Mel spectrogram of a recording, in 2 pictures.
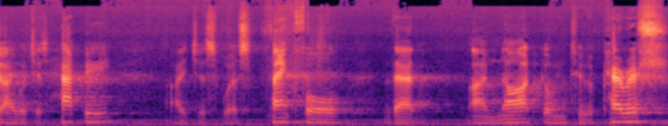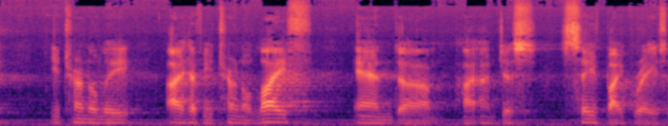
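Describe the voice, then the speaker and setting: Middle-aged male pastor, deliberate sermon delivery with repeated phrases, long hall reverb. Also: low-pitched, a bit bright. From Hong Kong. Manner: measured, repeats phrases for emphasis. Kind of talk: sermon testimony.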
